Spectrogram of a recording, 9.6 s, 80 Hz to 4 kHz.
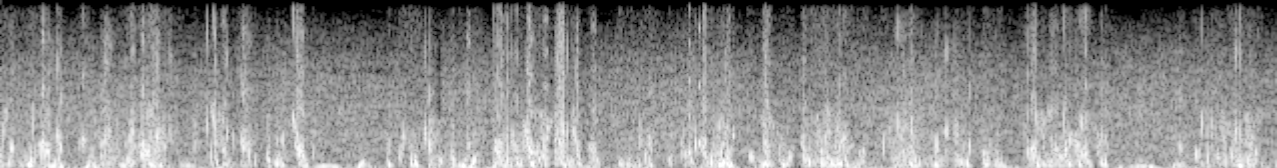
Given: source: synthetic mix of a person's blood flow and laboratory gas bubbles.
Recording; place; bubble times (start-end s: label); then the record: Doppler ultrasound of blood flow; precordium
0.00-0.46 s: bubbles
0.56-2.38 s: bubbles
2.87-3.65 s: bubbles
3.70-4.52 s: bubbles
4.60-4.92 s: bubbles
4.98-5.53 s: bubbles
5.58-6.51 s: bubbles
6.58-7.30 s: bubbles
7.33-7.53 s: bubbles
7.62-8.33 s: bubbles
8.81-8.87 s: bubbles
8.91-9.59 s: bubbles
From the record:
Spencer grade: 4 (maximum detectable bubble signal sounding continuously throughout systole and diastole of every cardiac period, and overriding the amplitude of the normal cardiac signals); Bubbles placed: anywhere in the cardiac cycle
